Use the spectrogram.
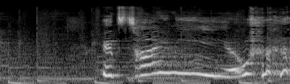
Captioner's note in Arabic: يضحك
